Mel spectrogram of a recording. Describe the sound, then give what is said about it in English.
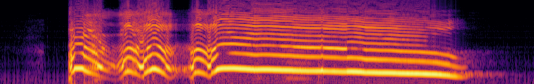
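A person loudly imitates a rooster crowing: a few quick rising-and-falling warbles, then one long drawn-out cock-a-doodle note held for about two seconds before it trails off, alone. “in the very middle of that, the rooster starts crowing.”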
